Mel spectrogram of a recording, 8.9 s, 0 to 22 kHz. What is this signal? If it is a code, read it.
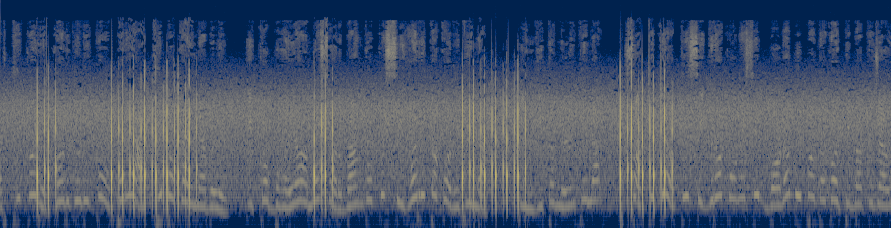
Pulse dialling, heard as clicks on a phone line, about 9 pulses a second, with speech in Odia. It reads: 2 8 2 6 5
